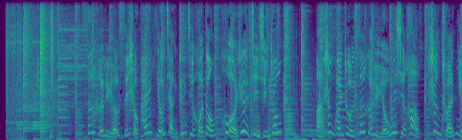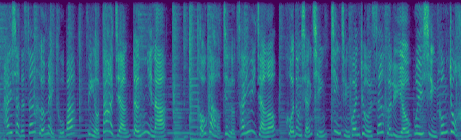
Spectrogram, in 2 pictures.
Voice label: 女 电台广告 旅游; 三河旅游; 国语女声配音

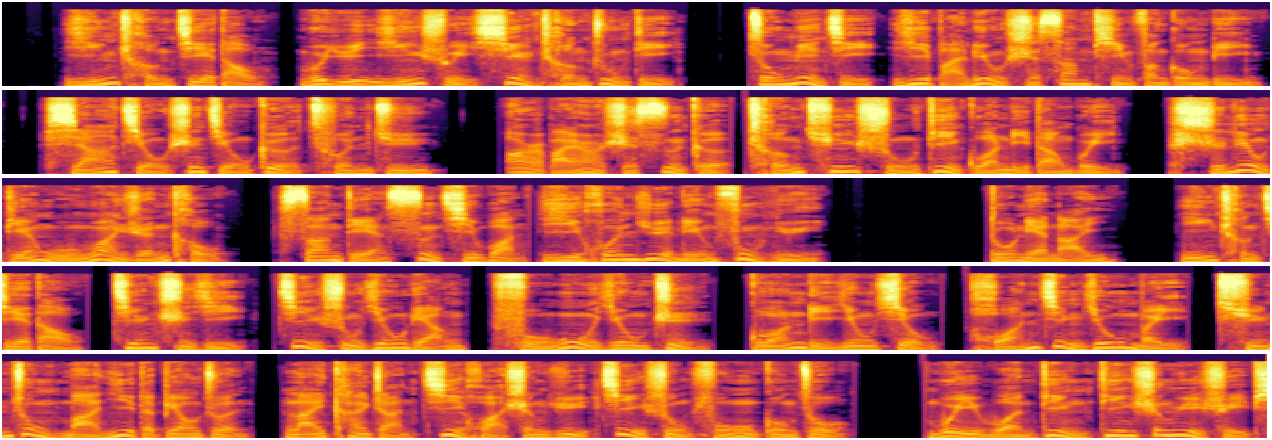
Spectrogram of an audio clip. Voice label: 男, 国语男声配音, 浑厚磁性; 沂水计生

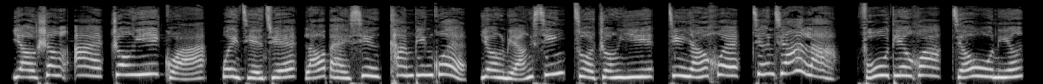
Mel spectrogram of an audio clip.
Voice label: 女 童声模仿 降价通知; 圣爱中医馆

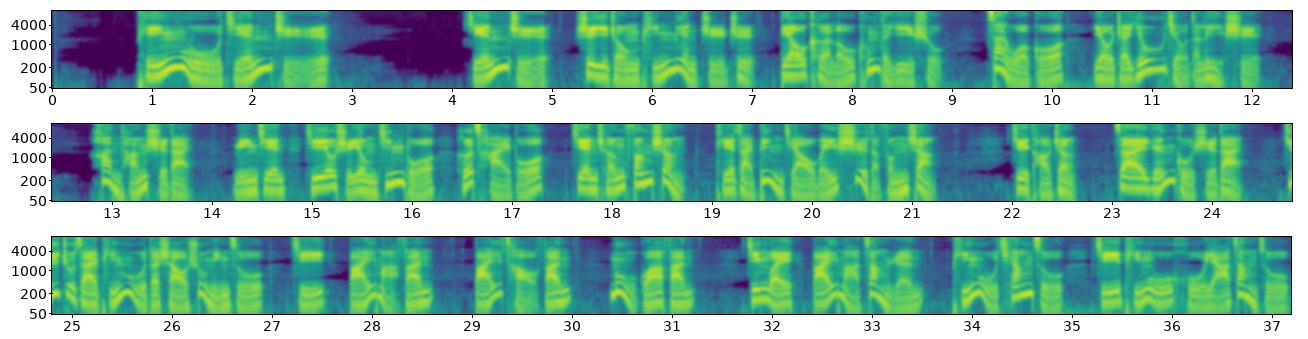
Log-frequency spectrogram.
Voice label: 男, 纪录片, 剪纸; 平武

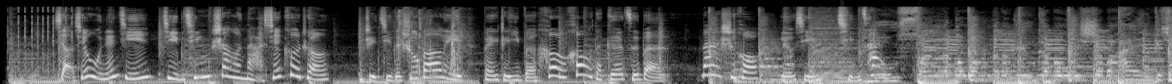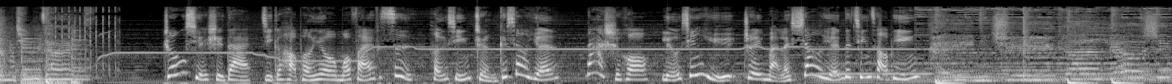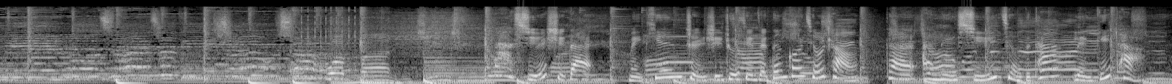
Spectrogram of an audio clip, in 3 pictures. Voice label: 女 栏目片头 长

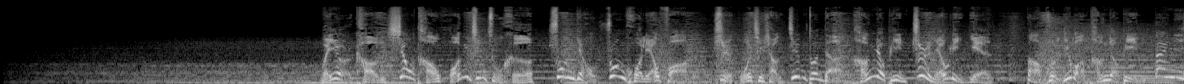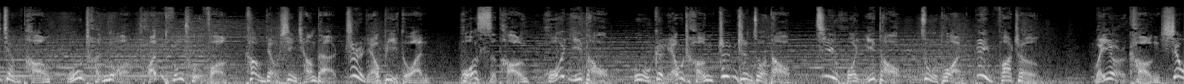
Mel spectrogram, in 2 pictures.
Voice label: 男 广告 激情 药品, 国语男声配音

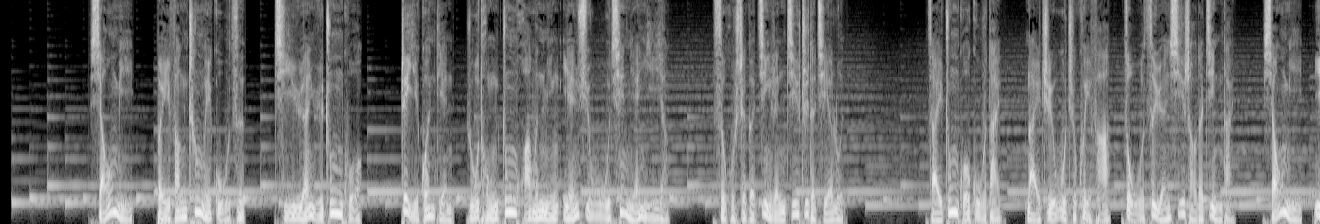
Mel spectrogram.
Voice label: 男 舌尖感觉; 小米

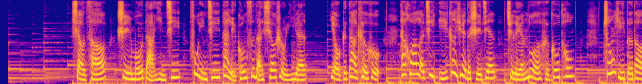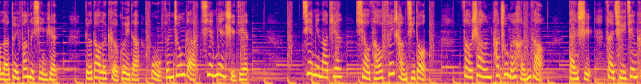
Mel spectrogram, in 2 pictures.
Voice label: 女 讲述 销售技巧, 国语女声配音

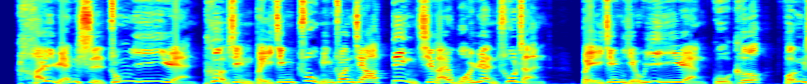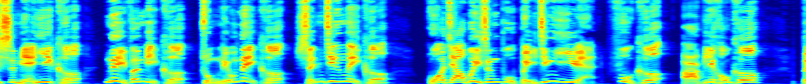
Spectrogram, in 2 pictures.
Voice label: 医院广告, 男; 新闻广告专题颁奖; 开源市中医院录音

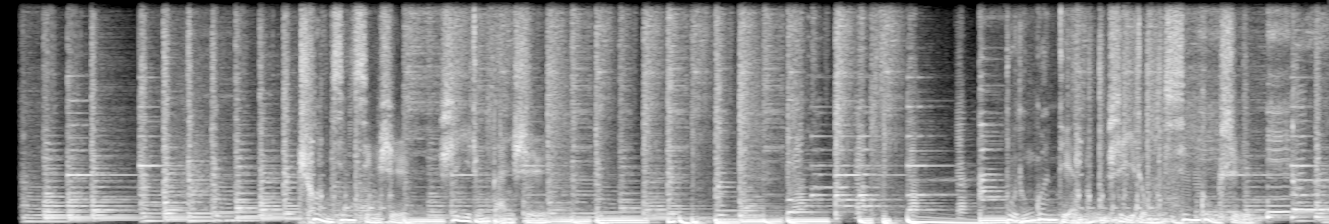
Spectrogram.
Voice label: 男 广告, 国语男声配音; Acer R7 随触精彩

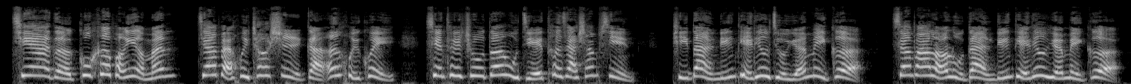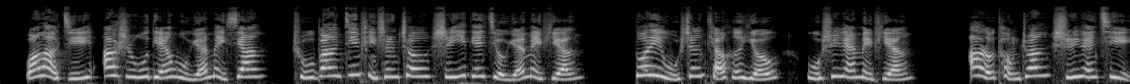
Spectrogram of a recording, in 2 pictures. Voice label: 女 广告 超市感恩回馈促销, 国语女声配音 彩铃广告; 嘉佰惠超市

